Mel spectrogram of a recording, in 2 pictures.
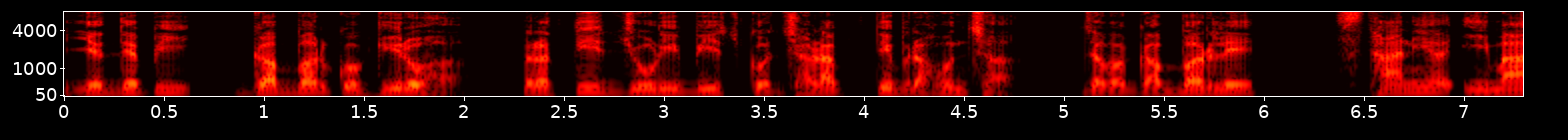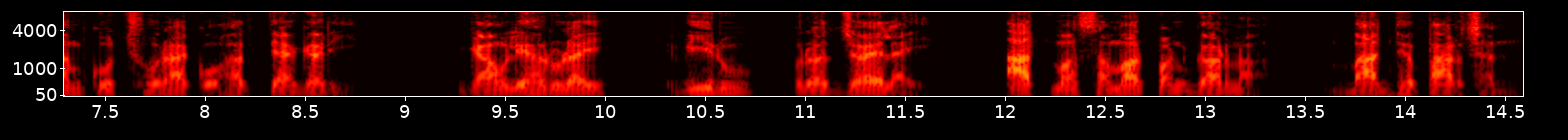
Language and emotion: Nepali, neutral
